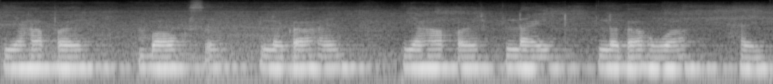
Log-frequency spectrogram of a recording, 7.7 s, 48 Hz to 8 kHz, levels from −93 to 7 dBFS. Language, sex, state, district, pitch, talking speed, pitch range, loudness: Hindi, male, Chhattisgarh, Raipur, 130 Hz, 85 wpm, 125-130 Hz, -14 LUFS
